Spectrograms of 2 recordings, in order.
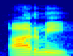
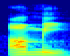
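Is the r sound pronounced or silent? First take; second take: pronounced; silent. First: The r sound is clearly pronounced. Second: The r sound is left silent. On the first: The speaker calls it wrong. "ना कि आर्मी। आर्मी बोलेंगे तो रे का उच्चारण होगा" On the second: The speaker calls it right. "आर क्या आता है इसमें? साइलेंट।"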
